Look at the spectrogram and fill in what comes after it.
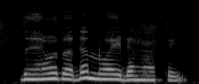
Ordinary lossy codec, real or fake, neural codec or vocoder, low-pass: none; fake; codec, 44.1 kHz, 3.4 kbps, Pupu-Codec; none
